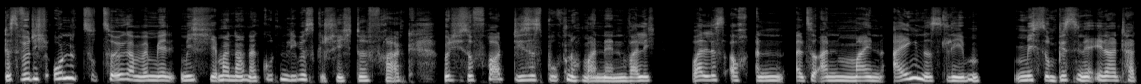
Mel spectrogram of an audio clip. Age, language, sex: 60-79, German, female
